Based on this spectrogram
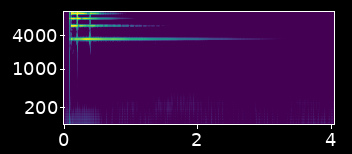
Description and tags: A beats of small bronze bell. The bell painted with oil paint.
See also in the package
Recorded: 03-02-2013.
Recorder: Tascam DR-40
